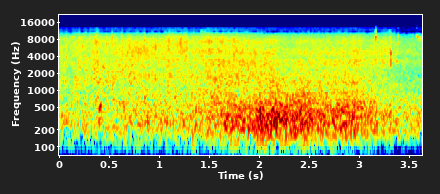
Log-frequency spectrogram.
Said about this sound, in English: We're looking onto the sea now. Medium-sized wave is coming in. Lots of seagulls.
